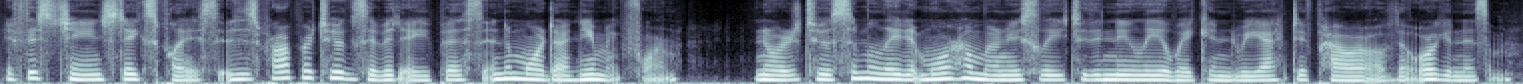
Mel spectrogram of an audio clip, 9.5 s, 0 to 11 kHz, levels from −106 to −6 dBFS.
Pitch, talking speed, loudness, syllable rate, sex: 190 Hz, 200 wpm, -16 LUFS, 6.5 syllables/s, female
